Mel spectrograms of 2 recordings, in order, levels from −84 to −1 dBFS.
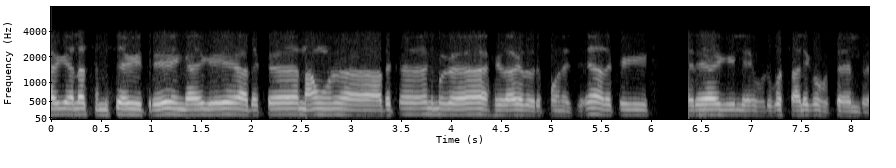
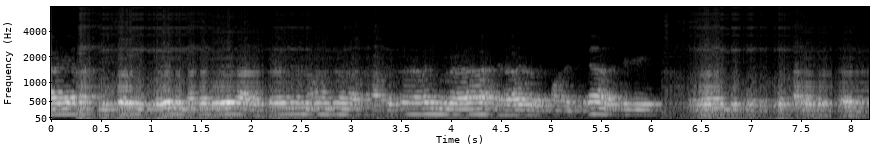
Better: first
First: none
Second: noise reduction (neural separator model SepFormer DNS4)

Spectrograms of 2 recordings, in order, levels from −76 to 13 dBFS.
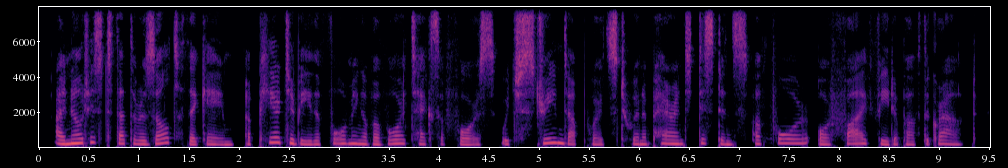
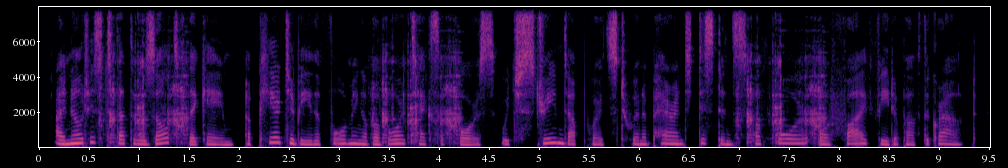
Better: first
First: none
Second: background sound (Glass); 11 dB below the speech

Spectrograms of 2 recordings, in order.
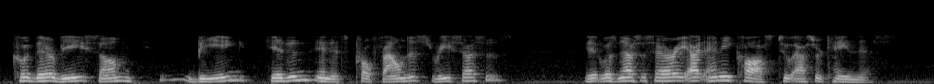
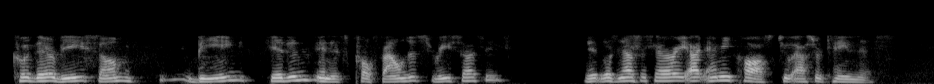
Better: first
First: none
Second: noise reduction (neural mask model Resemble Enhance denoiser)

